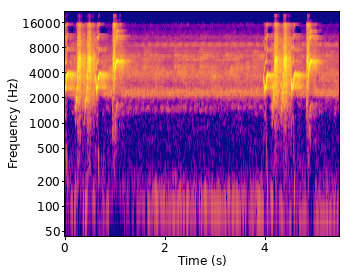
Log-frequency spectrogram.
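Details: Song of a cucak ranting in the kapas tembak manner: a cluster of rapid, high, chattering notes with a rising whistle, silence, then the same lively phrase returns.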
